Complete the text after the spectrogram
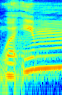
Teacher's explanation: Wa im ada hukum idgham bil gunnah. Karena nun sukun menghadapi mim, maka nunnya lebur ke mim. Wa im sambil didengungkan, tahan bunyi m-nya.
